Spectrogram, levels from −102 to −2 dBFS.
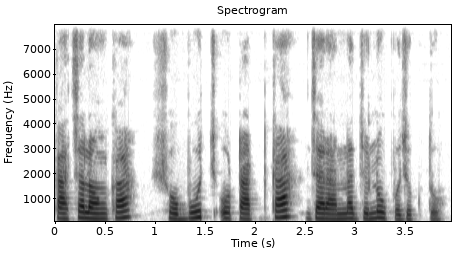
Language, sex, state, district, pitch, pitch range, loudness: Bengali, female, West Bengal, Alipurduar, 210 Hz, 200-235 Hz, -18 LUFS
